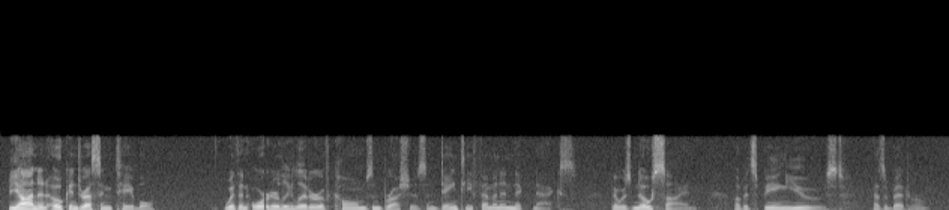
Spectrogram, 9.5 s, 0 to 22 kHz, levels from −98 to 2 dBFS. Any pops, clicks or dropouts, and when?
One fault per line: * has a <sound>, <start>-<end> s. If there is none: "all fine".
* has a dropout, 2.6-2.7 s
